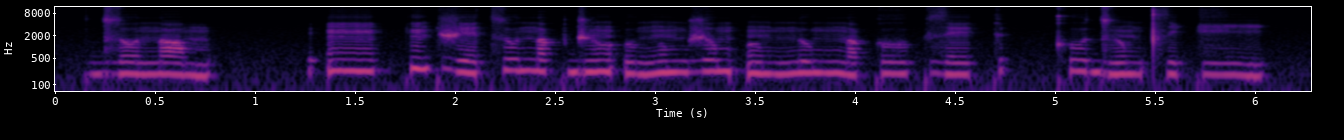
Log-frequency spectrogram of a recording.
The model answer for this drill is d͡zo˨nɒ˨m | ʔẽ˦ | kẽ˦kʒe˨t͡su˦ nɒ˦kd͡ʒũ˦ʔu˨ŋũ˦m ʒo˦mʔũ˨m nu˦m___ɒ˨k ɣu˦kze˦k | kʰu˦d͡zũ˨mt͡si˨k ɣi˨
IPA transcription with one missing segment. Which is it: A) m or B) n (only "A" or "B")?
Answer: B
